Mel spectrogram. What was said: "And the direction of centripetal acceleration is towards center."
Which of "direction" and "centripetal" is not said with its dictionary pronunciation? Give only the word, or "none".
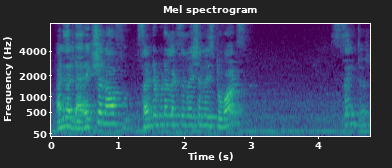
centripetal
